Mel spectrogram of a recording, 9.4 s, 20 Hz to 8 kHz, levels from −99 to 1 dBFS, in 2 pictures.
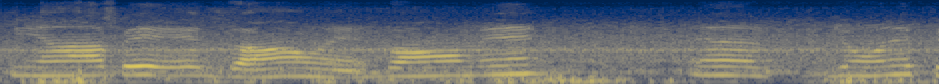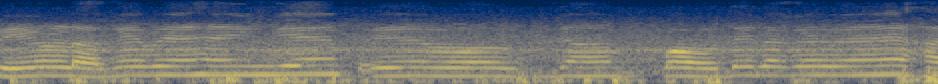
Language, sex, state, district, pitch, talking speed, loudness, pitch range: Hindi, female, Uttar Pradesh, Budaun, 245 Hz, 120 wpm, -24 LUFS, 220-255 Hz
